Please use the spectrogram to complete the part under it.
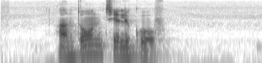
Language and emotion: Russian, neutral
